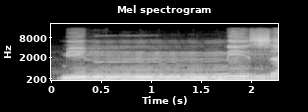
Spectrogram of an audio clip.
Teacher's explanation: Min nisaihim, him hukum bacaan izhar syafawi karena ada mim sukun yang bertemu dengan huruf ta. Cara membacanya terang dan tidak boleh mendengung.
